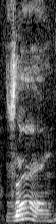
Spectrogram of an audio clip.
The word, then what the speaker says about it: wrong: W로 시작을 하지만 이 W는 소리가 없습니다. 그냥 R 발음이 첫 소리라고 보시면 되고요.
